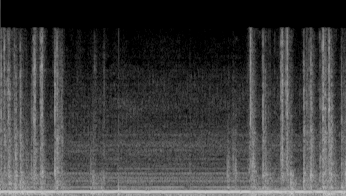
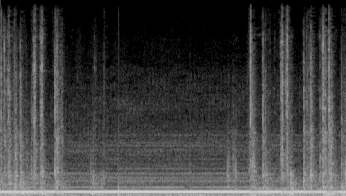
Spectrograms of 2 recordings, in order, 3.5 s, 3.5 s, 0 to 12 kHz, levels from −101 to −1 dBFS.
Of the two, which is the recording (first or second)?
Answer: second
